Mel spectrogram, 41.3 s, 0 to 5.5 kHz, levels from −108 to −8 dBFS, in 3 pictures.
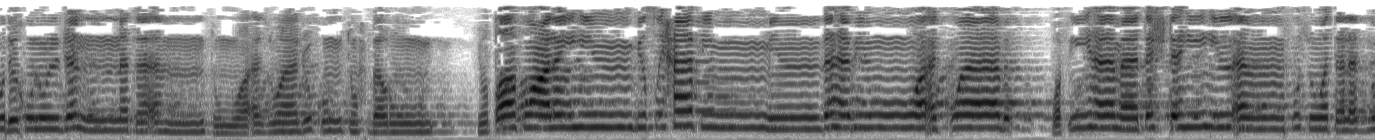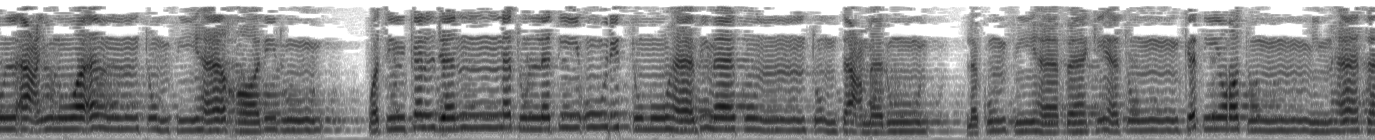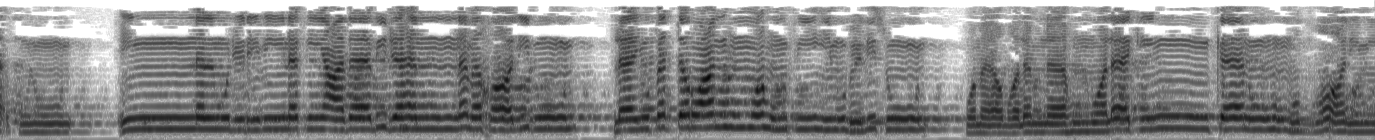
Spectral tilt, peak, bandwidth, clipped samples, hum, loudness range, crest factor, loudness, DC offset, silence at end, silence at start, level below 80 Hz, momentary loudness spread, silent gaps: -7 dB/octave; -2 dBFS; 5 kHz; under 0.1%; none; 6 LU; 20 dB; -23 LUFS; under 0.1%; 0 s; 0 s; -74 dBFS; 11 LU; none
